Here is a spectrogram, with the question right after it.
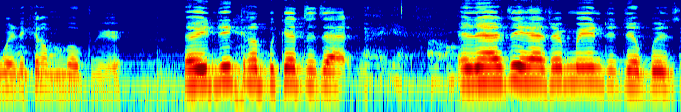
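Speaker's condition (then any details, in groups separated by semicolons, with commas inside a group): Traumatic brain injury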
